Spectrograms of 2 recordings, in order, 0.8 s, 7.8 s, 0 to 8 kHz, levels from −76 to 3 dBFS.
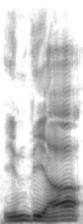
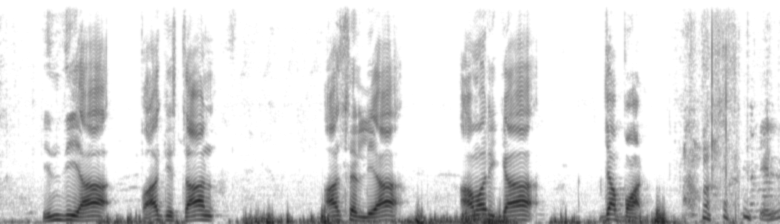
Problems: none marked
